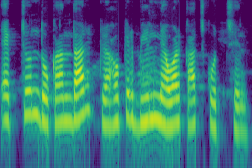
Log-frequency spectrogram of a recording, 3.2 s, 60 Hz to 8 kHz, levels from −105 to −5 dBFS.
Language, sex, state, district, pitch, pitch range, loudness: Bengali, female, West Bengal, Alipurduar, 230 Hz, 210-250 Hz, -18 LUFS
